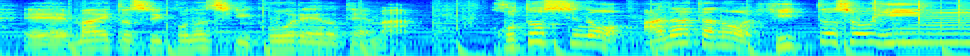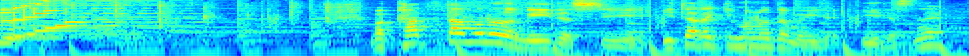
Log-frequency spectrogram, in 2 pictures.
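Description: A man's fairly quick speech runs over clear music in the background. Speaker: radio DJ and wedding MC. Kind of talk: radio host talk, post-show recap. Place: home room. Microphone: lapel.

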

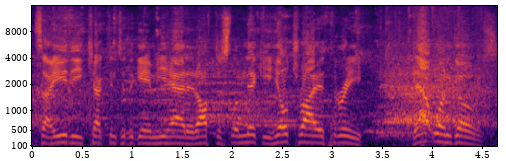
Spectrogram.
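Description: Despite the fairly quick pace, there are long, frequent pauses, with loud background noise and a dry sound with no echo. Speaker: play-by-play announcer. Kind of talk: live basketball play-by-play commentary. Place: hall.

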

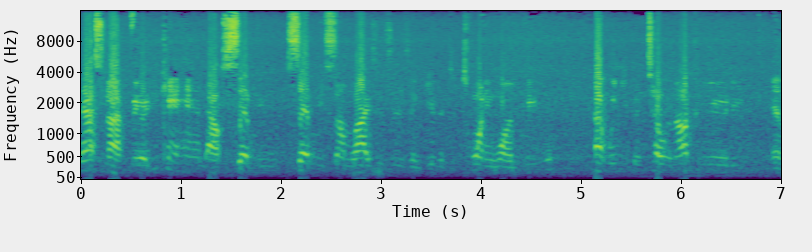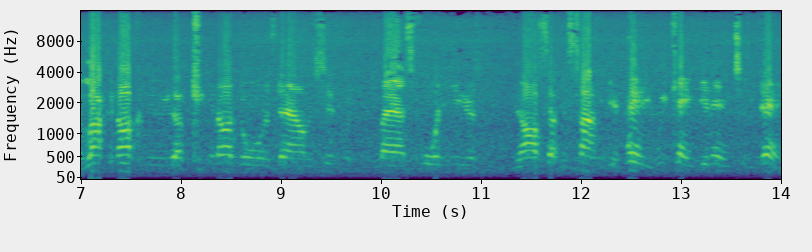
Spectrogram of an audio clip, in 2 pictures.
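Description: Over noticeable background noise, a man with an American accent talks at a fairly quick pace in a high pitch, his loudness swinging widely, in a dry sound with no echo. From US Midwest. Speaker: rally leader, retired politician. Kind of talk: rally speech. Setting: outdoors. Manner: animated. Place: street. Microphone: podium.

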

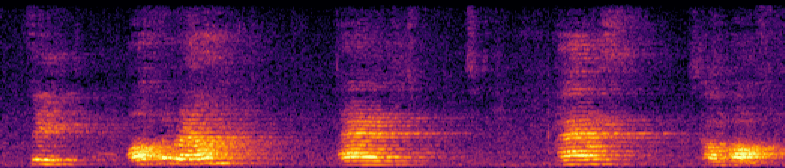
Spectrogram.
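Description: A man's high-pitched voice at a very slow pace, with strong room echo

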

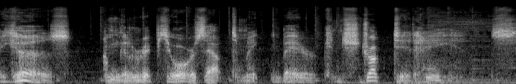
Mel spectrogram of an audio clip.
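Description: Faint music plays in the background as a man talks at a fairly slow pace. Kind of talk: comic overacting. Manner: mocking, menacing, swaggering.

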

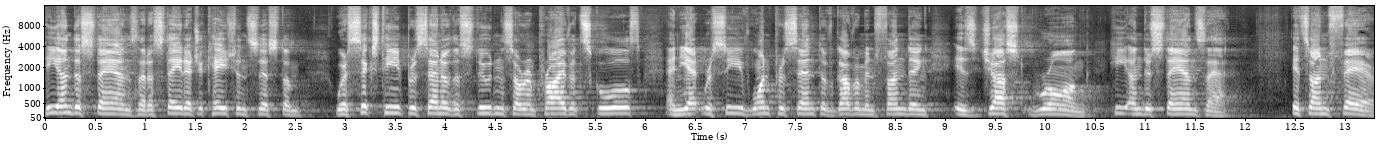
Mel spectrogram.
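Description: A man's high-pitched voice, fairly slow and fairly even in intonation, over a quiet background. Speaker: rally organizer introducing the governor. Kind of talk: rally speech, opening address. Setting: stage with audience. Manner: earnest, emphatic, rhetorical. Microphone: podium.

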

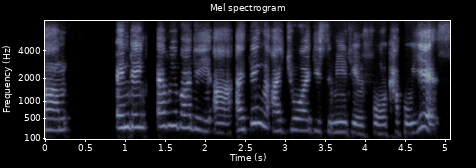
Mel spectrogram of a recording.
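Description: Her delivery is fairly slow. The woman's pitch rises and falls very widely. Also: quiet background. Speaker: nonprofit outreach director. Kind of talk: public testimony. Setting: video call. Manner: halting, many fillers. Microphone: headset.

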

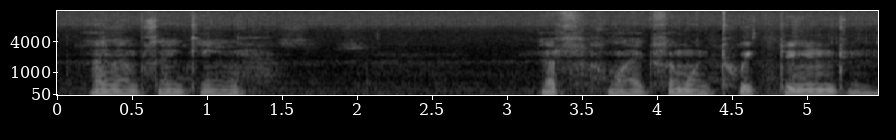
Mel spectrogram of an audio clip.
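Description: Over light background noise, a man speaks in a fairly low, somewhat breathy voice with a dark, mellow tone and fairly even intonation. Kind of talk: casual vlog chat. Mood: reminiscing, calm. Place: home room. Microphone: phone near.

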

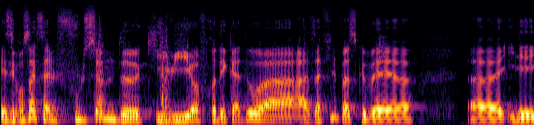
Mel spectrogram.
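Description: On a very clean recording with a silent background, a man talks at a moderate pace in a plain, everyday voice, medium in pitch with lively intonation. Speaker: fellow gamer. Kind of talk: casual gaming roleplay chat.

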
